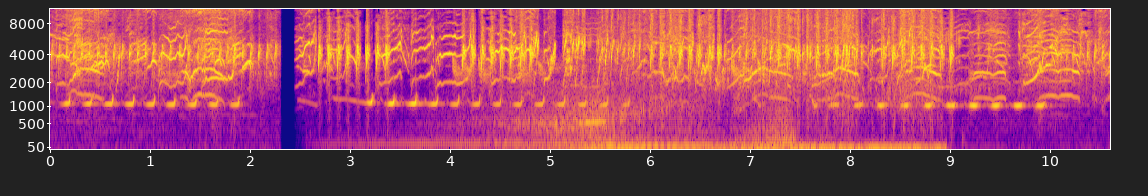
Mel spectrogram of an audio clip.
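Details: A Grey-headed babbler call used as a trapping lure: quick runs of short, hooked mid-pitched notes, roughly three a second, over a busy high twittering chorus, with a low rumble midway.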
